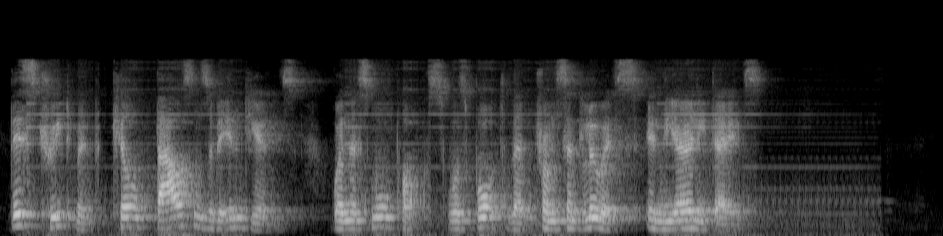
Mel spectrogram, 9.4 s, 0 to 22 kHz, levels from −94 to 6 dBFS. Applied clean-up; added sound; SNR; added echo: neural separator model SepFormer DNS4.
